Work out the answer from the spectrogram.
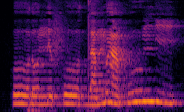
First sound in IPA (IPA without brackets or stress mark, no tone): oː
